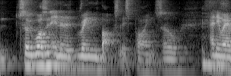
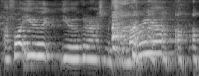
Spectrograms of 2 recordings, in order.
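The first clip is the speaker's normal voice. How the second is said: high indignant voice; imitating girlfriend; 9 semitones higher than usual. Girlfriend expecting a proposal, high disappointed complaint. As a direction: pitch it up, let down. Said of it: "she went".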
